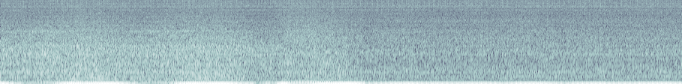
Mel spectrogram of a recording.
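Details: Low idle that swells and sags unevenly every few seconds instead of holding a steady beat; rough idle, cause not yet found.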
